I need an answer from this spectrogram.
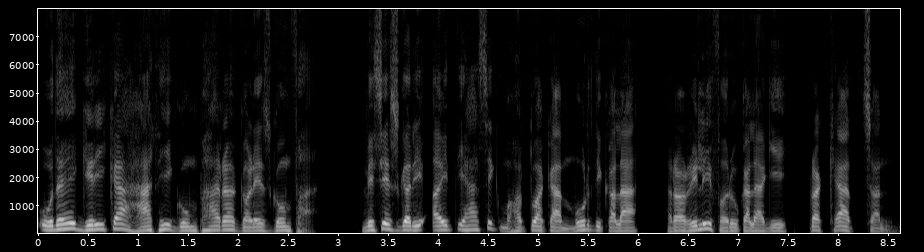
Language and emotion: Nepali, neutral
